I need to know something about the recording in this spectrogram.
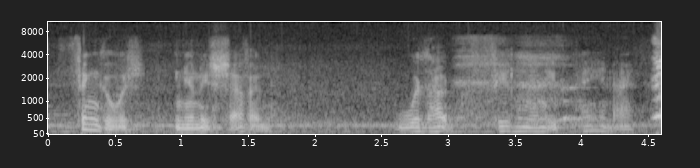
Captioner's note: she shouts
